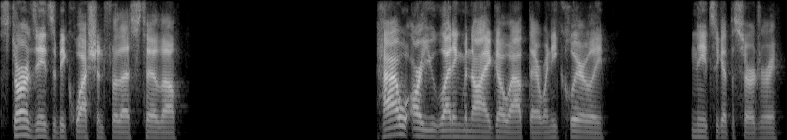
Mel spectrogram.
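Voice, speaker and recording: A man in his twenties vents with blunt, frustrated, often profane commentary, though he is getting over a cold. His voice is very bright and crisp. The sound is close and dry. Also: mid-range voice, fairly even intonation, normal speed, dry recording. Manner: blunt, frustrated, swears freely. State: fighting a cold. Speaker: sports fan show host. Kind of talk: casual reaction commentary.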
